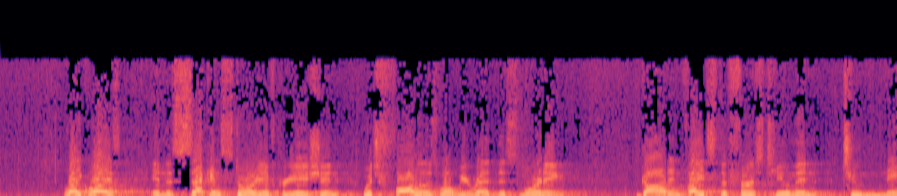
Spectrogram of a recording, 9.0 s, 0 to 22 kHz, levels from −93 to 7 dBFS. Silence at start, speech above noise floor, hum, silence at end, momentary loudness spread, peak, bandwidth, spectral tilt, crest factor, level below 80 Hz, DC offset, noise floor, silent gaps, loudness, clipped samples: 0 s; 21 dB; none; 0 s; 9 LU; -4 dBFS; 15.5 kHz; -4.5 dB/octave; 12 dB; -50 dBFS; under 0.1%; -35 dBFS; none; -15 LUFS; under 0.1%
